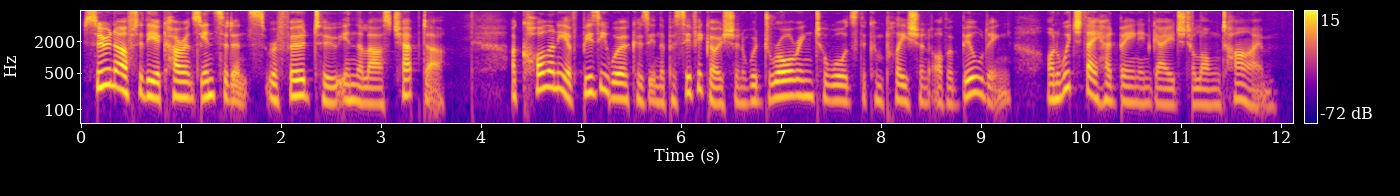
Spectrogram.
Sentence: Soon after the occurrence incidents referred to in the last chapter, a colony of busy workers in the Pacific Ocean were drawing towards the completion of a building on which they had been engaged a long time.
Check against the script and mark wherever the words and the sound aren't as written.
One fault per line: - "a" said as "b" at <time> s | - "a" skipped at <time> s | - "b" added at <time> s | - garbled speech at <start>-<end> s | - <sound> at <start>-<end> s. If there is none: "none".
none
